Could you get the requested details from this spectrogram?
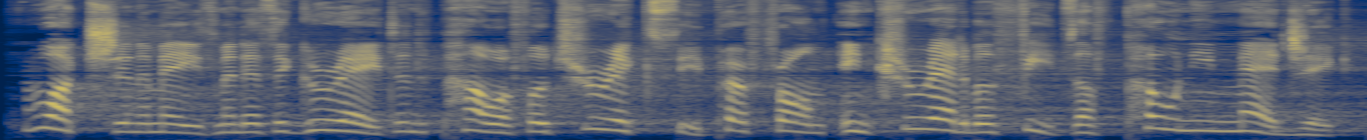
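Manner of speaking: dazzle the crowd; showman announcement. Acted. Trixie performs for crowd.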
